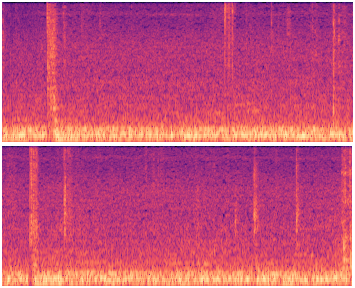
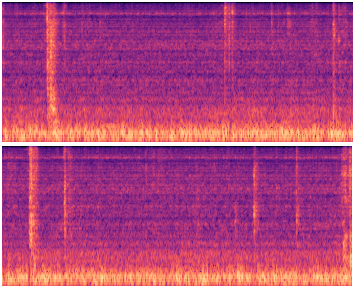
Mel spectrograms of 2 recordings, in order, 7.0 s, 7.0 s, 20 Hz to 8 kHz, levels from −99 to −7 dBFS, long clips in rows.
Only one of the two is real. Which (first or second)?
first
